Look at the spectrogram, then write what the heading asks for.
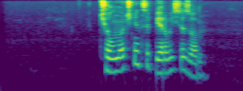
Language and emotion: Russian, positive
